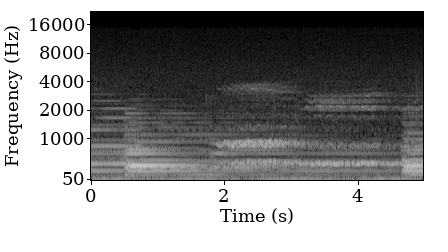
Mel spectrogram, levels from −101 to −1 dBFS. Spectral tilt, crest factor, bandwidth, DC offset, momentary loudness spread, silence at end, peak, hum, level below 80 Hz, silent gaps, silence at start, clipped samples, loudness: -8 dB/octave; 16 dB; 9 kHz; under 0.1%; 12 LU; 0 s; -20 dBFS; none; -50 dBFS; none; 0 s; under 0.1%; -36 LUFS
